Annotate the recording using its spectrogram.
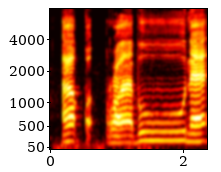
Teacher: بڑی قاف ہے موٹا کر کے پڑھیں گے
